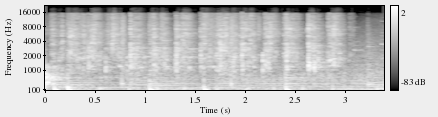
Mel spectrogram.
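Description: A spoon stirs cornflour into milk in a cup or bowl, clinking against the sides in a quick rhythmic series of close, bright taps and swishes.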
